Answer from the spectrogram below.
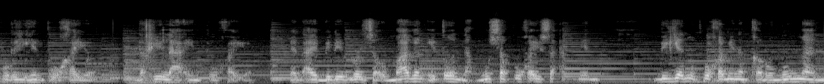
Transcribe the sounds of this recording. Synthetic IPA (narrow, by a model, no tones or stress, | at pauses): pʊɾiːhɪnpʊ̰kɐjo̞̰nɐkɪlaːʔɪnpʊkɐ̰jo̞̰ | ʔɛnd̪ɐ̰jbɪlibolsɐʔʊmaːɡɐŋʔɪ̰t̪o̞nɐmusapʊkɐjosɐʔaːkɪn | bɪɡjanmopʊkɐminɐŋkɐɾʊnuːŋan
